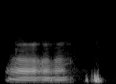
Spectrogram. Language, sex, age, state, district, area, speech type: Hindi, male, 30-45, Bihar, Madhepura, rural, conversation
